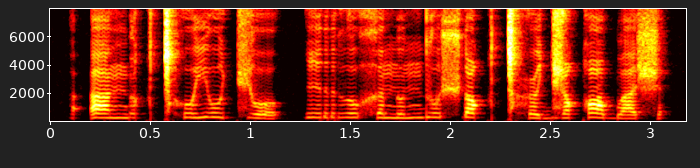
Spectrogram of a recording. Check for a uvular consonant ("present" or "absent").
present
